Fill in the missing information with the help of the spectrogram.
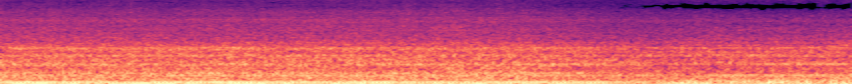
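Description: Sailing catamaran's engine running steadily as the boat motors along, a low hum with water and wind noise over it. About three seconds in, the steady hum gives way to a rougher rumble.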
